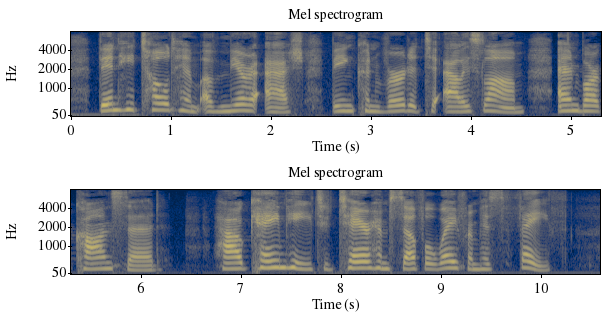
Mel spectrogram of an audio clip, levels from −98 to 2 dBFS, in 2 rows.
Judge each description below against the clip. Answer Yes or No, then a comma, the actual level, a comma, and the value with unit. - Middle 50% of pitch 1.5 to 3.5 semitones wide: Yes, average, 2.9 semitones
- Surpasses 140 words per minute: No, slow, 135 wpm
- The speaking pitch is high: Yes, high, 195 Hz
